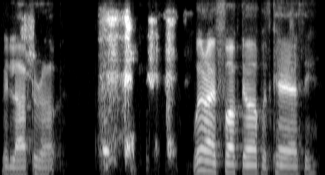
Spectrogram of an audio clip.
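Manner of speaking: ordinary talk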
